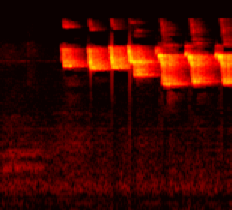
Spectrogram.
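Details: Jilguero finch sings a steady run of high, sharp, slurred chirps, about eight notes in a second and a half, each slightly buzzy and falling. Clean background.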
